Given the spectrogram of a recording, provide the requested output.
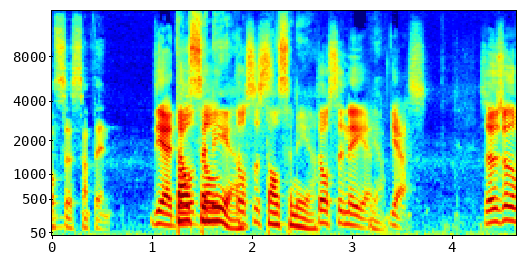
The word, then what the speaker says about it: Dulcinea: Dulcinea, yes.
